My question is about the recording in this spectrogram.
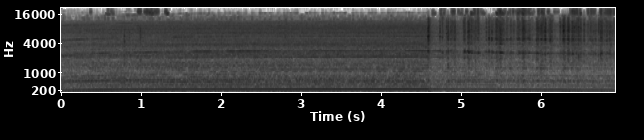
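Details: Juicer motor hum, then sharp irregular crackling and rattling as cherries with pits still in them are ground up inside the machine while juicing.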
